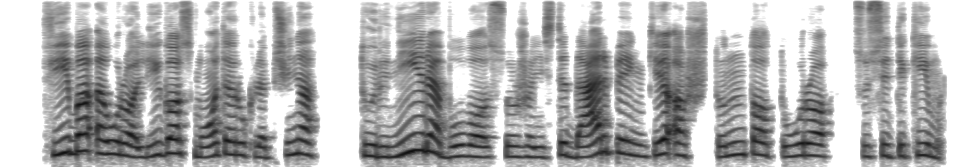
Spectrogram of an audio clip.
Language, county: Lithuanian, Utena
